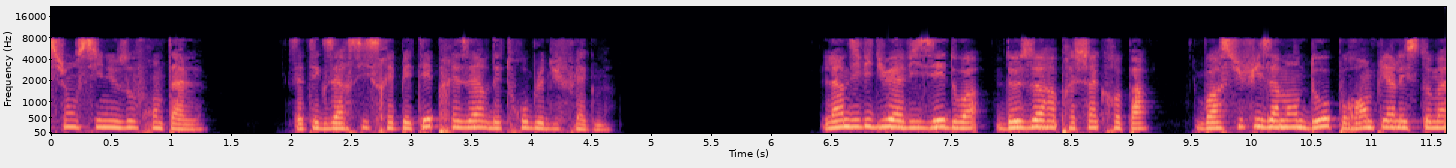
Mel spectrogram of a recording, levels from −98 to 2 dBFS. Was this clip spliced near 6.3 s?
yes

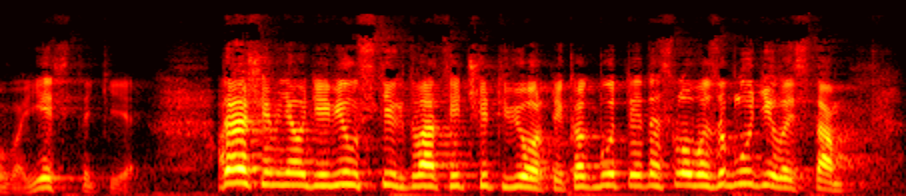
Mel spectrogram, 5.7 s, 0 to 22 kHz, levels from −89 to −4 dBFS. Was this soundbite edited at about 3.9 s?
no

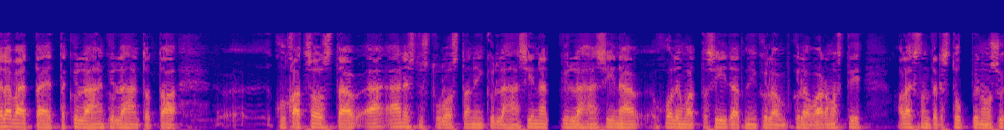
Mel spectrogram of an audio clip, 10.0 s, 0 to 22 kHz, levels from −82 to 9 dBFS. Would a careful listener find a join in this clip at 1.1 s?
no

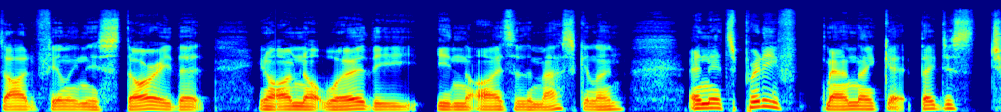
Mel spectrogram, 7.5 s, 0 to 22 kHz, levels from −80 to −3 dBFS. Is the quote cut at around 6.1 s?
yes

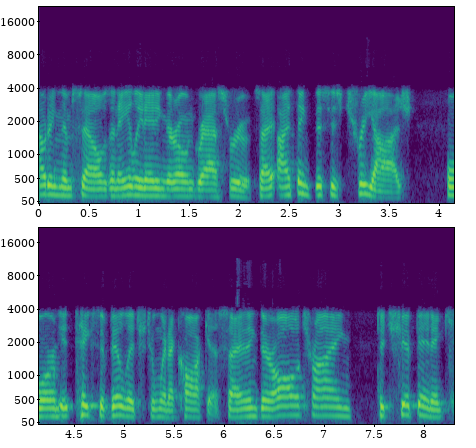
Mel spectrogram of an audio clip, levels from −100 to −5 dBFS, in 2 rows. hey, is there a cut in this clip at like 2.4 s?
no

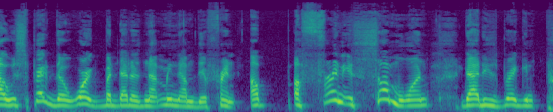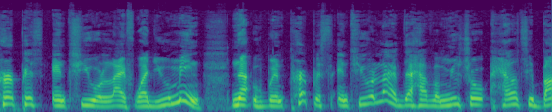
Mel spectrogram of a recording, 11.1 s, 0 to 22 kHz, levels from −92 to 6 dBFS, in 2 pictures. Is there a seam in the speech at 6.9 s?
yes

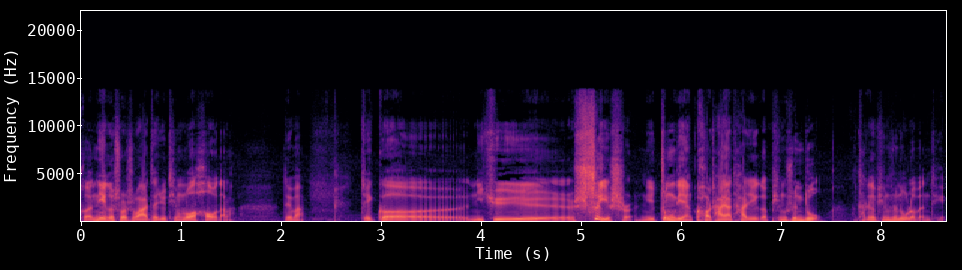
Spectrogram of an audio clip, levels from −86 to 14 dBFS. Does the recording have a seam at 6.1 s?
yes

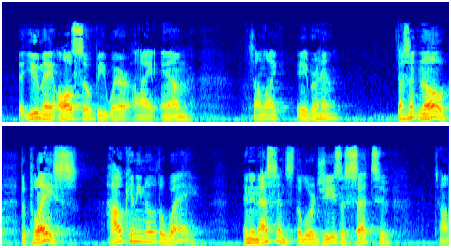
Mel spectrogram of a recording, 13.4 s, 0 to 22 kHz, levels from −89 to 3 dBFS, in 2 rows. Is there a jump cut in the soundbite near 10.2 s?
no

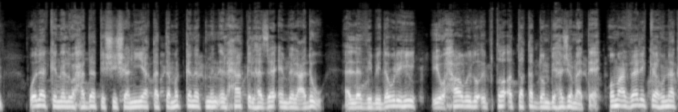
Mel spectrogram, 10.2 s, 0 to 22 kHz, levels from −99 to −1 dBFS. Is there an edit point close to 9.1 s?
yes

